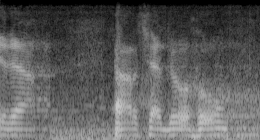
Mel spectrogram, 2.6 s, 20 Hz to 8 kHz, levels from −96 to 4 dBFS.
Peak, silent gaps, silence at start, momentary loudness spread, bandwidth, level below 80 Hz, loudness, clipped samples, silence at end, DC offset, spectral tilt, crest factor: -6 dBFS; none; 0 s; 13 LU; 7.2 kHz; -40 dBFS; -24 LUFS; under 0.1%; 0 s; under 0.1%; -7 dB/octave; 20 dB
